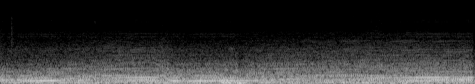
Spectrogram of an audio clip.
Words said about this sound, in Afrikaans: Maar ek het nou die oprit gevat op die snelweg en ek gaan nou kyk hoe hierdie ou na 120 versnel.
